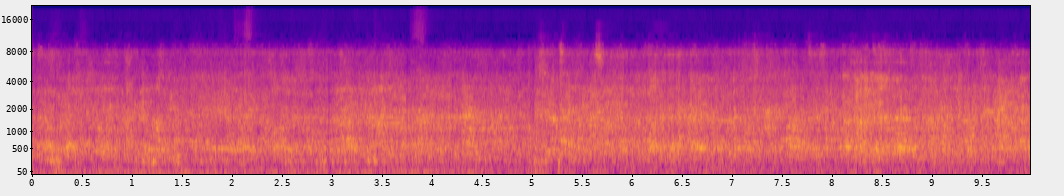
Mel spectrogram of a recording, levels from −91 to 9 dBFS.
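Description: From start to finish the sound is coarse, grainy and hoarse, with tonal parts turning rough and noisy rather than swirling. This is Opus compression, likely at a low rate, which fits about 16 kbps in hybrid mode. The encoder keeps each band's energy but fills the upper bands with folded or noise-like content. On a spectrogram the full bandwidth stays occupied without holes, but high-frequency detail looks smeared and speckled. The waveform shows nothing unusual.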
